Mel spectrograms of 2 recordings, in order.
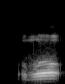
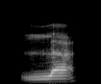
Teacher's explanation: আর যখন আপনি লাম উচ্চারণ করবেন লা, রর মাখরাজটার তুলনায় লামের মাখরাজটা হলো একটু নিচু, অর্থাৎ দাঁতের গোড়ার দিকে, আর রর মাখরাজটা হলো দাঁতের গোড়ার থেকে একটু উপরের দিকে। তো র যখন উচ্চারণ করব তখন জিহ্বাটা সামনের দিকে যাবে, অর্থাৎ দাঁতের দিকে যাবে। আর লাম যখন উচ্চারণ করব তখন জিহ্বার আগাটা দাঁতের গোড়ার থেকে উপরের তালুর দিকে যাবে। এইটা হলো ইনহিরাফের কাজ, র, লা।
